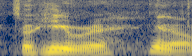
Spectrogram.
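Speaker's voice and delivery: usual speaking voice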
